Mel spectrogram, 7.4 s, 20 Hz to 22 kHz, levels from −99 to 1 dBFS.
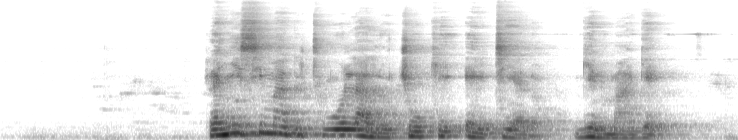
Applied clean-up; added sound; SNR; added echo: none; none; none; reverberation time 0.8 s.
